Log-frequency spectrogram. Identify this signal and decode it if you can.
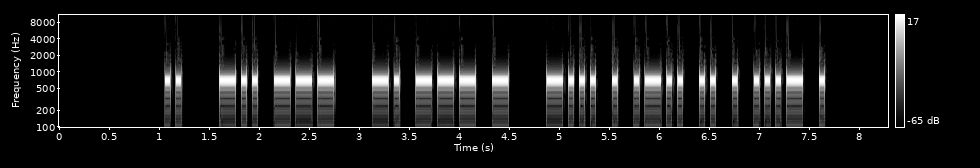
Morse code, heard as a keyed tone, about 22 wpm, 700 Hz. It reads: I DO NOT BELIEVE
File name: practice / 22wpm / Build A Phrase - 5-Word Phrases - 22wpm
